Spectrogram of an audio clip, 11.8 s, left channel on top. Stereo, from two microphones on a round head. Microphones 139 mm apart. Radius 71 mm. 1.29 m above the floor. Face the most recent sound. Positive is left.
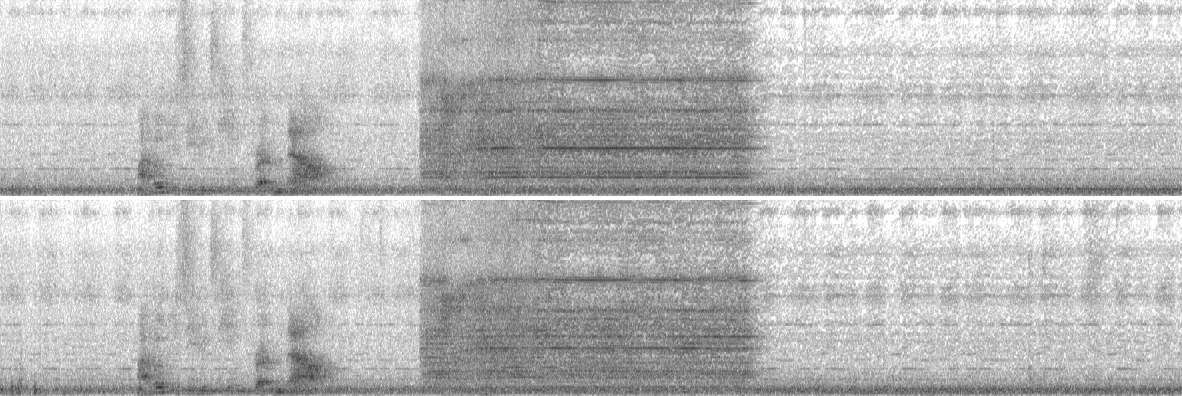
turn(degrees=15)  # may be behind; listen again after turning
